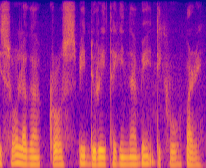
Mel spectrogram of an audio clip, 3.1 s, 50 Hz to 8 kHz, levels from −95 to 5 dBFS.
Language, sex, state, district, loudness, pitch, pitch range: Nagamese, male, Nagaland, Kohima, -17 LUFS, 120 Hz, 120-125 Hz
